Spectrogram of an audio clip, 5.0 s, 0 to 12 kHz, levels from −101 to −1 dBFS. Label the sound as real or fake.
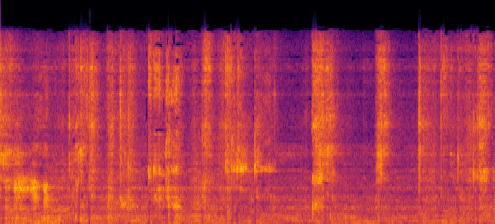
fake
